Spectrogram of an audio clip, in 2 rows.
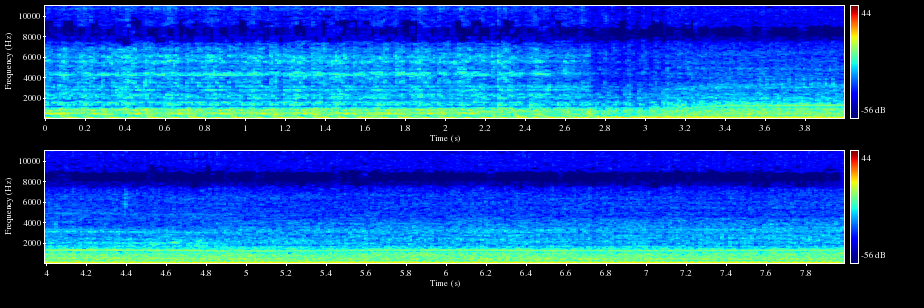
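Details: Honda EU6500is generator on propane via Nashfuel adapter, regulator on tank 12 feet away: brief cranking then catch near three seconds, steady even drone with faint constant whine; running smoothly at full speed.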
